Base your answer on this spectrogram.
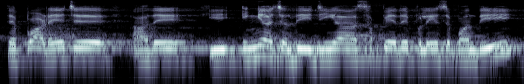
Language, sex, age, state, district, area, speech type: Dogri, male, 30-45, Jammu and Kashmir, Jammu, rural, spontaneous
